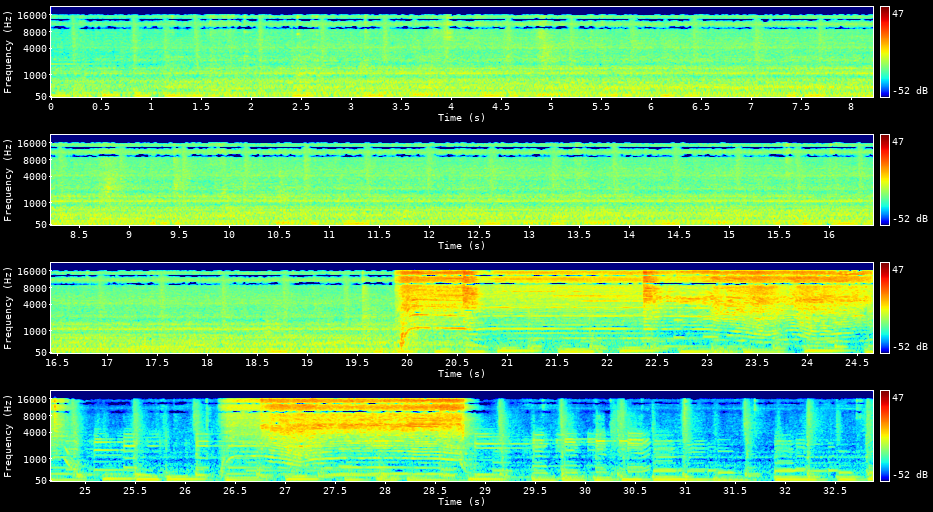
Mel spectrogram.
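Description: Guitar background music plays throughout. About two-thirds in, a pneumatic cut-off wheel starts with a sudden high whine and runs in two bursts of a few seconds each. Its pitch dips and recovers as it bites into the sheet-steel cab roof, cutting out old welds.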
